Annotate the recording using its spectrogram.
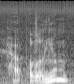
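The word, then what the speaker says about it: Hapoalim: And one negotiable CD from Bank Hapolyum in New York.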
